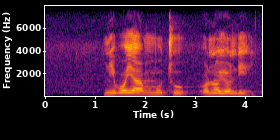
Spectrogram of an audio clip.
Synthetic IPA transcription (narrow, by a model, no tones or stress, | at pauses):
niβɔjamutʰuɔnɔjɔndi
